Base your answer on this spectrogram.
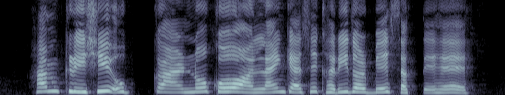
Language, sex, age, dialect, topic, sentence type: Hindi, female, 18-24, Marwari Dhudhari, agriculture, question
